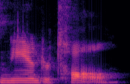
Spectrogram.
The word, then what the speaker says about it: Neanderthal: and actually it's pronounced Neanderthal it's a German word and what does it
